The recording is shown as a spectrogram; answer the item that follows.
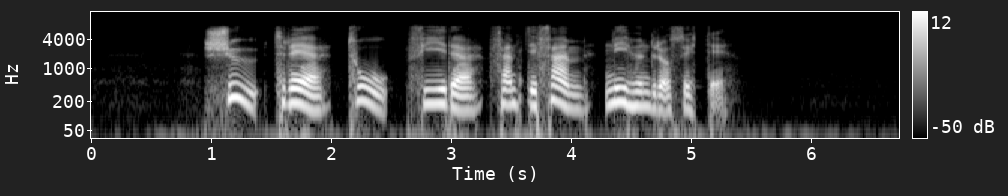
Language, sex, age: Norwegian, female, 50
